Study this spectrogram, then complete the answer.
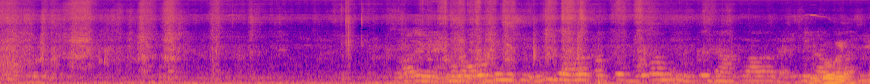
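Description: Rubber rubs and squeaks as it is stretched and twisted by hand.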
